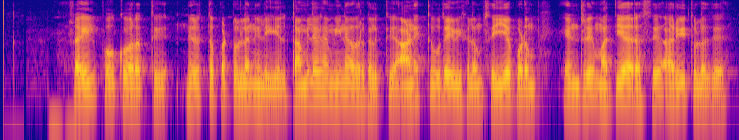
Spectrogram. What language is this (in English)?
Tamil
